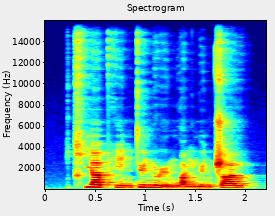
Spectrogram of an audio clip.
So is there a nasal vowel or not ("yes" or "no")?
no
